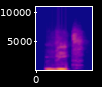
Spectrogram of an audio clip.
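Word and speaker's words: Vite: s dot dev yeah it's pronounced uh veet it's french i was wondering because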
